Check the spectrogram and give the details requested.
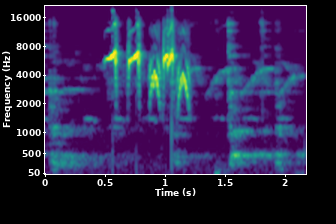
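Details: Lure song of a cinereous tit, meant to draw an untrained bird into singing: one fast phrase of four loud, high whistled notes, then soft chatter.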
